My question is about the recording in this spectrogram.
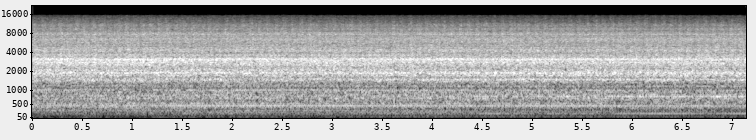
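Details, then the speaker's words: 2014 Jeep Wrangler JK 3.6 Pentastar V6 after oil pump replacement (codes P0520, P06DE), first cold start: steady even idle, smooth whirring top end, no knocks or ticks, oil pressure high as normal when cold; normal cold idle. "now when it's cold it normally stays high-pressure like that so let's see if it goes back down"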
